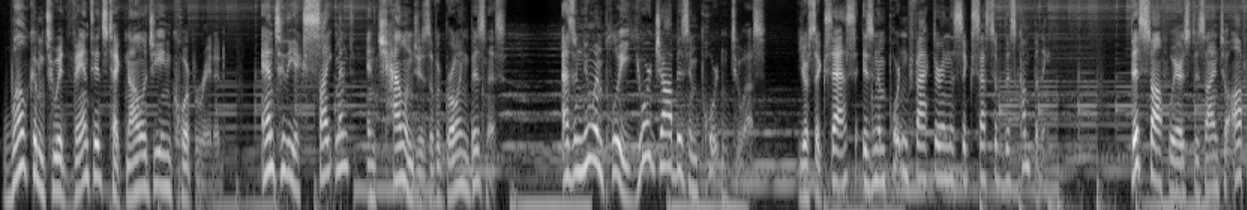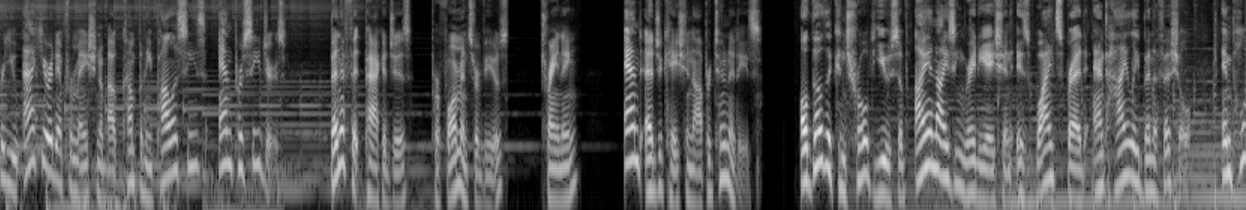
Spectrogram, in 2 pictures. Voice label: Corporate Explainer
